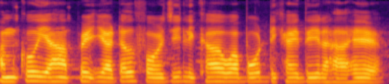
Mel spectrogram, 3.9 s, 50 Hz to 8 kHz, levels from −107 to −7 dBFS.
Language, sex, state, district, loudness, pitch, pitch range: Hindi, male, Arunachal Pradesh, Lower Dibang Valley, -17 LUFS, 150 Hz, 145-155 Hz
